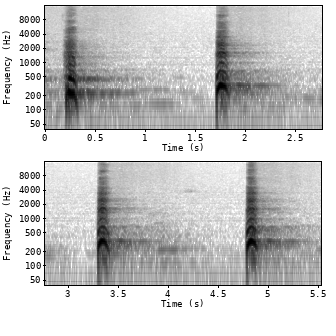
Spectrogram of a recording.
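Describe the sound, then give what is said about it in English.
A voice imitates gasping for air: four sharp, loud inhaled gasps, each brief and breathy with a quick fade, spaced about one and a half seconds apart, with no talking. “You were constantly gasping for air when he stood there by the pit, and it sounded like this.”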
